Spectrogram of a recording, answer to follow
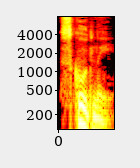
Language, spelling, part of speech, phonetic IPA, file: Russian, скудный, adjective, [ˈskudnɨj], Ru-скудный.ogg
- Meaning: 1. scant, scanty, meagre 2. poor, pathetic, wretched 3. poor, infertile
